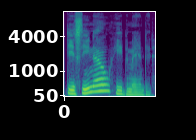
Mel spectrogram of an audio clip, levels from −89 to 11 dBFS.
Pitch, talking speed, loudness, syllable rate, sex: 145 Hz, 165 wpm, -14 LUFS, 4.1 syllables/s, male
